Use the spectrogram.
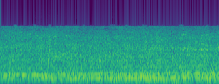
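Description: A metro train rumbles along steadily, a loud, continuous roar of wheels and motor with a low droning hum underneath, unbroken, with no voices.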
